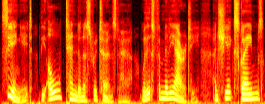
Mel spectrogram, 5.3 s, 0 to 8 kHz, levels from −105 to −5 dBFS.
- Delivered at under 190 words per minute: Yes, average, 160 wpm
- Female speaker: No, male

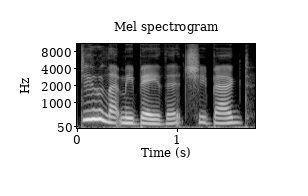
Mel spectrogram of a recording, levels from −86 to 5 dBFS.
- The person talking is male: No, female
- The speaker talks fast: Yes, fast, 235 wpm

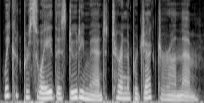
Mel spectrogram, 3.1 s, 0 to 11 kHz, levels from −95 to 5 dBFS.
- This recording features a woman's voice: Yes, female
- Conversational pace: No, fast, 255 wpm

